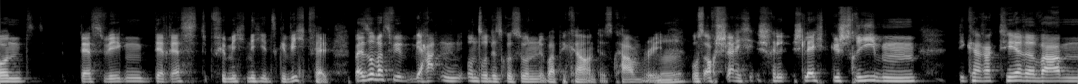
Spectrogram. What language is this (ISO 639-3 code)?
deu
